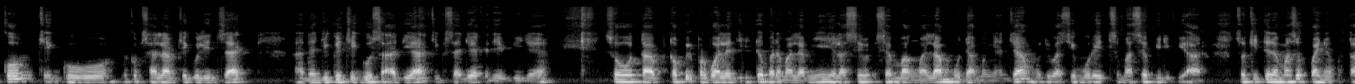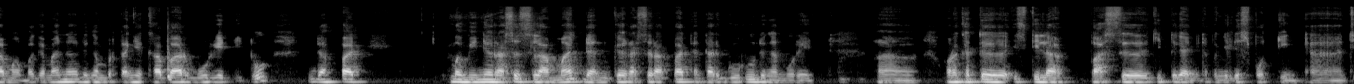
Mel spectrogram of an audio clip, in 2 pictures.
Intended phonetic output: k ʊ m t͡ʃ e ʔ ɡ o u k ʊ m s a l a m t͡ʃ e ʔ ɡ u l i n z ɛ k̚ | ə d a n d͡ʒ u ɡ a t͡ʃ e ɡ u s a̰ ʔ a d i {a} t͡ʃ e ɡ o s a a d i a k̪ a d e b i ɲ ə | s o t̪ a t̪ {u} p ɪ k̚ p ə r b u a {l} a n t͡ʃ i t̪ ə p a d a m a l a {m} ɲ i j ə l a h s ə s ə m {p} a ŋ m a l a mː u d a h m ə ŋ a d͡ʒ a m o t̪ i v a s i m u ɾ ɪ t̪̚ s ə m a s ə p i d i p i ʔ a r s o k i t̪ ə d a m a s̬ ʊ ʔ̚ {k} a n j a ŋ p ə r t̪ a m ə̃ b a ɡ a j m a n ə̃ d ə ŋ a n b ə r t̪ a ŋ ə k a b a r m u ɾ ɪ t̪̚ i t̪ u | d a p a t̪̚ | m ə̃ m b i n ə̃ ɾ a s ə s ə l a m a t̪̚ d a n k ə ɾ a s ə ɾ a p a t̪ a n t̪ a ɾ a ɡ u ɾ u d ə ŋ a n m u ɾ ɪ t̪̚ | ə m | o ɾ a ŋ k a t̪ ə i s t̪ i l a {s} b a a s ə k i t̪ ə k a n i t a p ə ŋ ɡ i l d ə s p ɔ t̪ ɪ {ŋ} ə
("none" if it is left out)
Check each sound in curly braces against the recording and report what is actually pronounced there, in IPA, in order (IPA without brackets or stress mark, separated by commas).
a, o, l, m, b, p, h, ŋ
